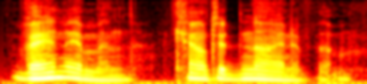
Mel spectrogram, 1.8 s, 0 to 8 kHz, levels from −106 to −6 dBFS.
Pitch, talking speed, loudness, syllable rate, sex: 125 Hz, 195 wpm, -19 LUFS, 5.3 syllables/s, male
